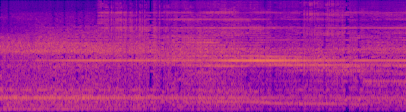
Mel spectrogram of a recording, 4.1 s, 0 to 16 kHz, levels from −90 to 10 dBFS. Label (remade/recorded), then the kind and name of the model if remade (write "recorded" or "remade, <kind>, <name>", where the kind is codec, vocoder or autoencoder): recorded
